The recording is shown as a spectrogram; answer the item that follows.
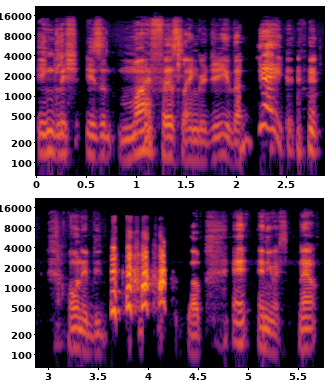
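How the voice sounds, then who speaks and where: A man's voice: medium pitch, big pitch swings, measured pace, gravelly. A man co-presenting a webinar over a video call, jokey and self-deprecating, rambling with many fillers. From Indian heritage. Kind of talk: joking webinar talk.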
